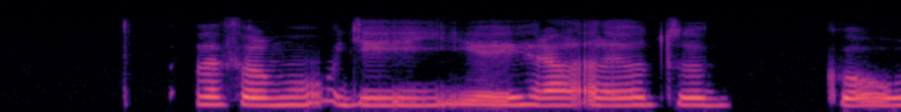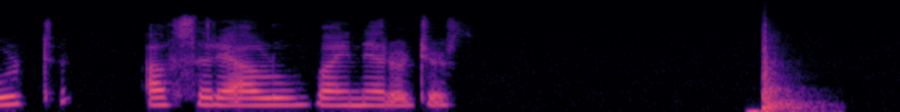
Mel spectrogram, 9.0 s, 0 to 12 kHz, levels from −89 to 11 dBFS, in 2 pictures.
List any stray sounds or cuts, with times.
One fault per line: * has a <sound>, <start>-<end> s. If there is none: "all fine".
* has a thud, 8.2-8.7 s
